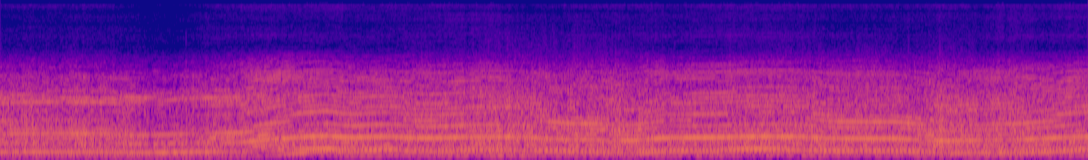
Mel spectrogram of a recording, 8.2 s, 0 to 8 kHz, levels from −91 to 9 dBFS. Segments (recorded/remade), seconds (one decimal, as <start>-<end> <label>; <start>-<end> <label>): 0.0-8.2 recorded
